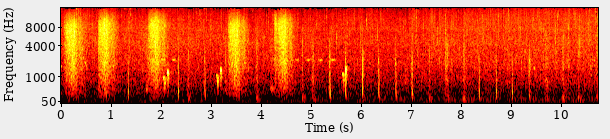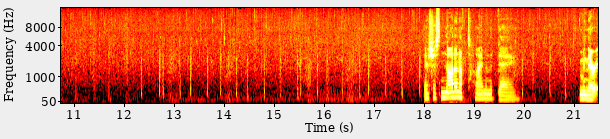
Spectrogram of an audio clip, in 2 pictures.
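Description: Footsteps patter steadily on a path.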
